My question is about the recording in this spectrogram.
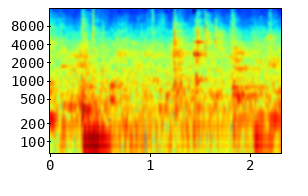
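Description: Background music with low bass notes, and a few light clinks of a metal fork against a plate.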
